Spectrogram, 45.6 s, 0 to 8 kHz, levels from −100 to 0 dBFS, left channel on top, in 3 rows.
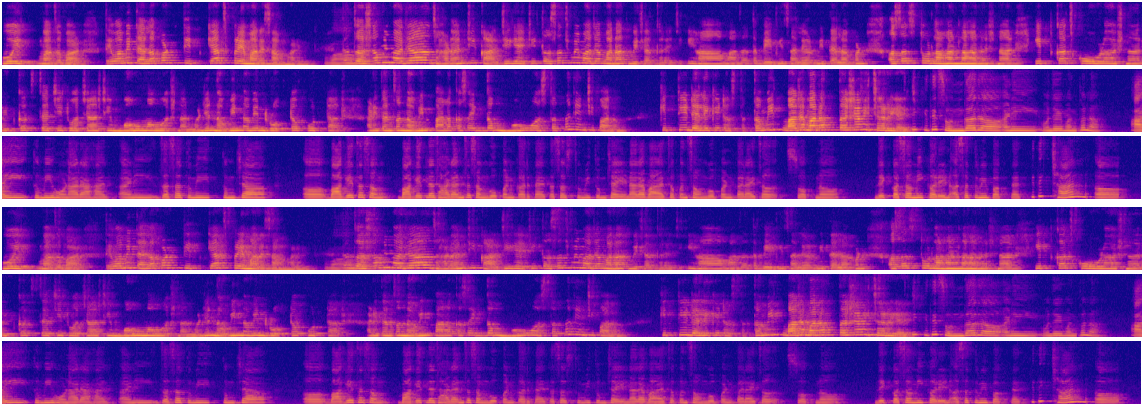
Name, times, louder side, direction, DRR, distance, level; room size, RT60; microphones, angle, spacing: voice 1, 0.0-4.1 4.5-23.4 24.0-25.0 25.2-27.3, left 1 dB, 60° left, 5 dB, 2.1 m, -30 dB
voice 2, 4.3-5.0 27.6-29.8 30.3-33.9 34.4-41.6 42.0-45.3, left 4 dB, 40° left, 8 dB, 0.4 m, -35 dB
24.5 x 9.4 x 2.3 m, 0.38 s
head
